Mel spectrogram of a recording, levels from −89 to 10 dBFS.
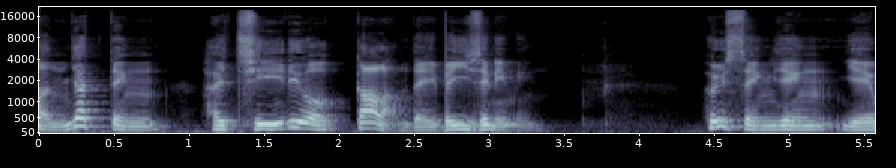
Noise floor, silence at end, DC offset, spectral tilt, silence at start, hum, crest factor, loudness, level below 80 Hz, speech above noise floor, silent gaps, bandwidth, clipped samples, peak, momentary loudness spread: -63 dBFS; 0 s; under 0.1%; -5.5 dB/octave; 0 s; none; 14 dB; -20 LUFS; -54 dBFS; 44 dB; none; 19.5 kHz; under 0.1%; -6 dBFS; 12 LU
